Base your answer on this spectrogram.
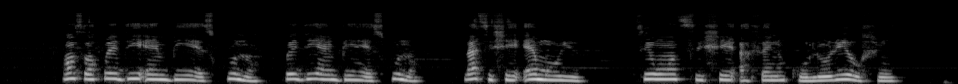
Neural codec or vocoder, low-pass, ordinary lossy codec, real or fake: none; none; none; real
